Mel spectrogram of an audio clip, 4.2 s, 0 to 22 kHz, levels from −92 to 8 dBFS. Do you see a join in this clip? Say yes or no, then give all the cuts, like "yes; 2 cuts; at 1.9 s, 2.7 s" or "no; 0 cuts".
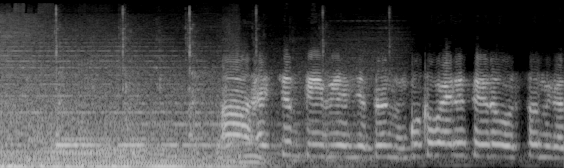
yes; 1 cut; at 1.6 s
